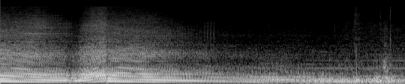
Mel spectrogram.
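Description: The supercharged 6.2-litre Hemi V8 of a 2018 Dodge Charger Hellcat, straight-piped with a stage-three cam and tune, heard from inside the cabin: its revs fall away from a blip, rise in a second quick rev about a second in, then drop to an uneven, choppy idle.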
